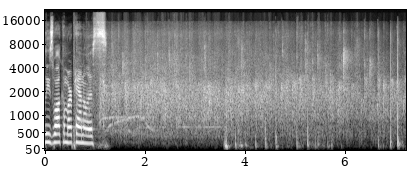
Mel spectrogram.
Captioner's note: audience applauding; audience cheering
